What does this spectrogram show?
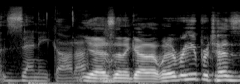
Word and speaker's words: Zenigata: he zag yeah sorry I think it's zenaga not zenigata yeah zenaga whenever he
